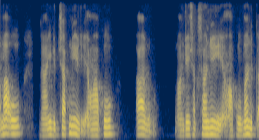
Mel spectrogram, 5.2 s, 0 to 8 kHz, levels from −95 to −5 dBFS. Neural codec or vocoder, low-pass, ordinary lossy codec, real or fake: autoencoder, 22.05 kHz, a latent of 192 numbers a frame, VITS, trained on one speaker; 7.2 kHz; none; fake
